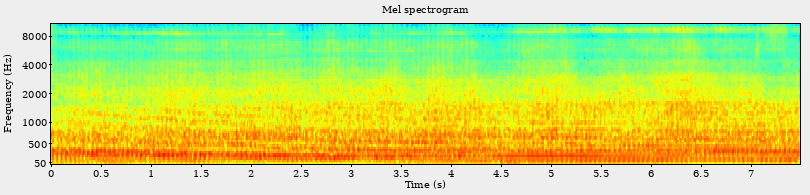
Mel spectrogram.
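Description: AgustaWestland AW159 Wildcat helicopter in flight as it banks, the fast chop of its main rotor blades over the whine of its twin turboshaft engines, steady in level, with the engine tones slowly bending in pitch.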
